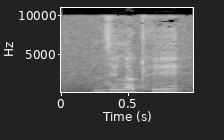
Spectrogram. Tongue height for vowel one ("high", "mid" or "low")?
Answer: mid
